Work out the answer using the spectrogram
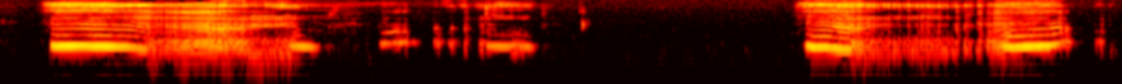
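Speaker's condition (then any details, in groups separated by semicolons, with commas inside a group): Cerebral palsy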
